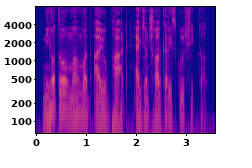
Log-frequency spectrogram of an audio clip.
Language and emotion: Bengali, neutral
